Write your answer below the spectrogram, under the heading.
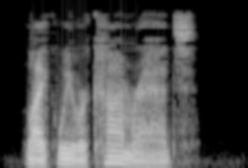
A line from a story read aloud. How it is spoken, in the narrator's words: she said softly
